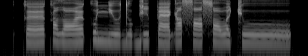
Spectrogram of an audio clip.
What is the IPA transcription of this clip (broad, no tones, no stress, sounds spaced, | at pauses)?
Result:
k œː k œ ðˤ œː k u nʲ uː d u ɡ i p æ ɡ i sˤ e sˤ ɵ w ɵ c uː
